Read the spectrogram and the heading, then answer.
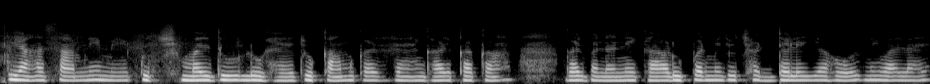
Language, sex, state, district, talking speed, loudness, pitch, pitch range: Hindi, female, Bihar, Jahanabad, 175 wpm, -16 LUFS, 195 Hz, 185-200 Hz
